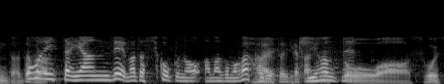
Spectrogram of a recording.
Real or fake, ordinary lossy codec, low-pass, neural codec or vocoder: real; MP3, 24 kbps; 3.6 kHz; none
